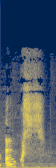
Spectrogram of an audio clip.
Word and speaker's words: Ochs: Newcomer tonight, Taylor Oaks. Last name is spelled O-C-H-S, pronounced oak like the tree, Oaks.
